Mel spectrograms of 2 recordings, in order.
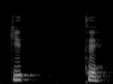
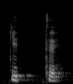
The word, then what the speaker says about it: gitti: Instead, we put a pause in between and we pronounce both T's very clearly. Hissetti, hissetti, bitti, bitti, gitti, gitti, kaybetti, kaybetti, yetti, yetti.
